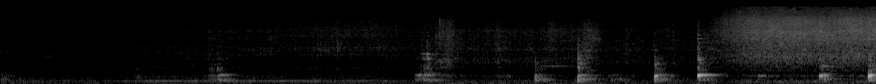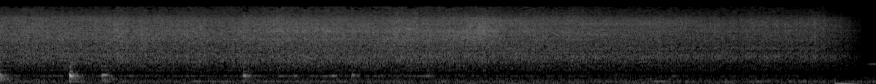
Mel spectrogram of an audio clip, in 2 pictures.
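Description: Chicken cubes sizzling in a nonstick frying pan as the cooking water boils off, with a spatula stirring and knocking against the pan. A few light knocks come first; the loud, even sizzle starts about seven seconds in and cuts off suddenly near the end.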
